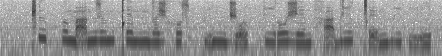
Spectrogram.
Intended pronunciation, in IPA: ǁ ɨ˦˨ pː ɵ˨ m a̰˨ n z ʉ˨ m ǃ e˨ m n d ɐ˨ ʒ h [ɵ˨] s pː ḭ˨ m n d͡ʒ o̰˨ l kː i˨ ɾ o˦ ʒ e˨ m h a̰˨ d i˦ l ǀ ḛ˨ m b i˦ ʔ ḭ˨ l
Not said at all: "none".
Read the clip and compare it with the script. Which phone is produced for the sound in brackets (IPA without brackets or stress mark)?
o˨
